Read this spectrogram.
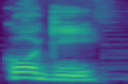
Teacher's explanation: soʻz boshida k, soʻz oʻrtasida esa yaʼni ikkita unlikni oʻrtasida G boʻlib oʻqilmoqda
